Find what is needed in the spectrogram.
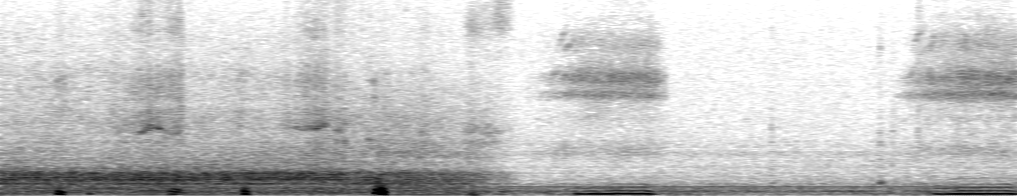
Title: panda snores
